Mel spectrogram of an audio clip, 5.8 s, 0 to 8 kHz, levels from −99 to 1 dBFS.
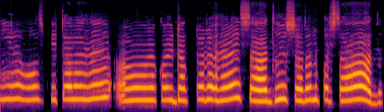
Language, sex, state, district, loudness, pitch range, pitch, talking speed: Hindi, female, Bihar, Sitamarhi, -20 LUFS, 320-350 Hz, 335 Hz, 105 wpm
